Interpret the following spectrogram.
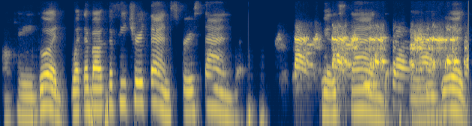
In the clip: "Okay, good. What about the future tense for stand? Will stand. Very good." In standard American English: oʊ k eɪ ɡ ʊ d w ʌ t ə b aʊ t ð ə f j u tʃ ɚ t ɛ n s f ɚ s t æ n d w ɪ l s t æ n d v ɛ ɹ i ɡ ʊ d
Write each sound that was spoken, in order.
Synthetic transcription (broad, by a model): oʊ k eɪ ɡ ʊ d w ʌ t ə b aʊ t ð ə f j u tʃ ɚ t ɛ n s f ɚ s t æ n d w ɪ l s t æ n d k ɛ i ɡ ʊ d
